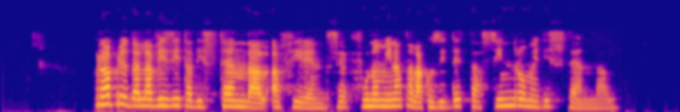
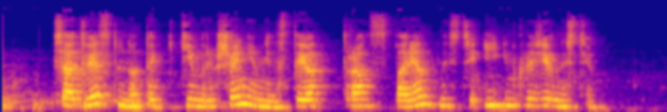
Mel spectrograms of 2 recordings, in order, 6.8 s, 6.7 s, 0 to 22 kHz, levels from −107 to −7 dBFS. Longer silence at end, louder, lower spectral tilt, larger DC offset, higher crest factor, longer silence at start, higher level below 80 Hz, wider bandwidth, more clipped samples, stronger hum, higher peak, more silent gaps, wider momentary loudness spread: about the same, 0.65 s vs 0.65 s; second, -25 LUFS vs -17 LUFS; about the same, -4.5 dB/octave vs -5 dB/octave; neither; first, 22 dB vs 16 dB; first, 0.95 s vs 0.05 s; about the same, -66 dBFS vs -64 dBFS; second, 7.2 kHz vs 12 kHz; neither; neither; about the same, -4 dBFS vs -2 dBFS; neither; about the same, 14 LU vs 12 LU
